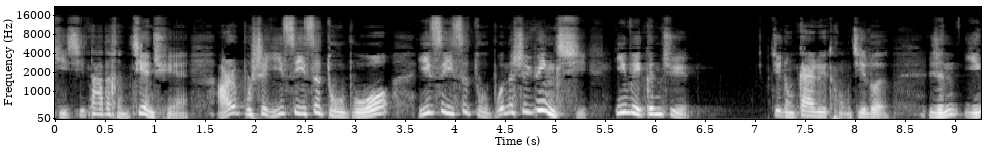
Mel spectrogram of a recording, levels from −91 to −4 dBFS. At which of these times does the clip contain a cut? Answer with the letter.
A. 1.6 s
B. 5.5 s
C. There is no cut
B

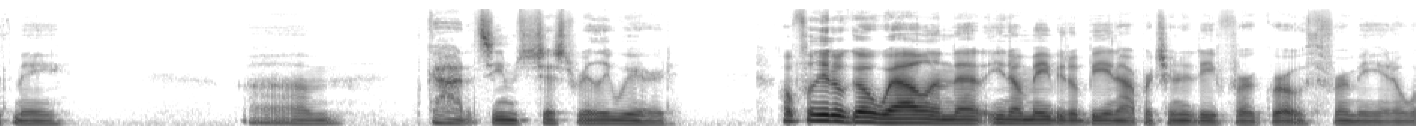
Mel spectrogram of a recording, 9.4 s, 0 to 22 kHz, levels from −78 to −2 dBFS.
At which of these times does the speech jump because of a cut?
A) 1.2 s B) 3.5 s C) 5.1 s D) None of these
C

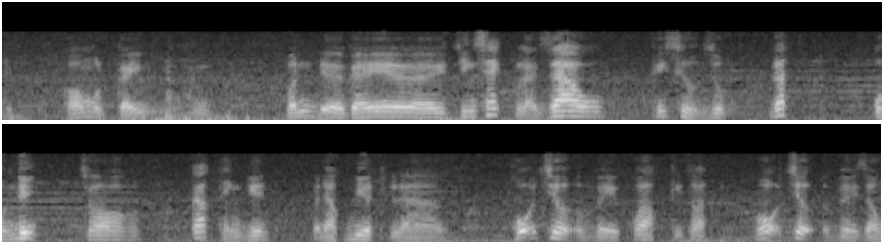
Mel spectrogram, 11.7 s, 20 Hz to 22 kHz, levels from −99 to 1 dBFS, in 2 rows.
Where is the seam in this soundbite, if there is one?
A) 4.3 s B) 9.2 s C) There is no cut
A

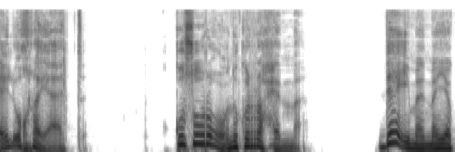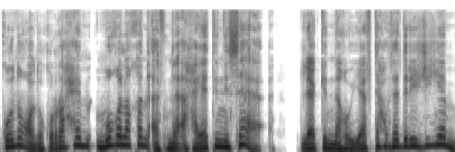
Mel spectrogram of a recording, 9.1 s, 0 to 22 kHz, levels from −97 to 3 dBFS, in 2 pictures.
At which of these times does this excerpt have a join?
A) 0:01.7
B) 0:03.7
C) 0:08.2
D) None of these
D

